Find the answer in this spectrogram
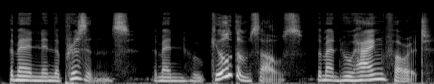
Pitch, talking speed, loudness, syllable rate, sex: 195 Hz, 220 wpm, -19 LUFS, 4.9 syllables/s, female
